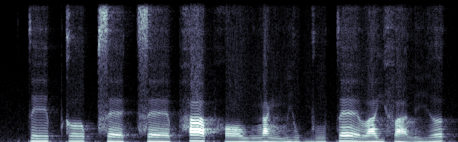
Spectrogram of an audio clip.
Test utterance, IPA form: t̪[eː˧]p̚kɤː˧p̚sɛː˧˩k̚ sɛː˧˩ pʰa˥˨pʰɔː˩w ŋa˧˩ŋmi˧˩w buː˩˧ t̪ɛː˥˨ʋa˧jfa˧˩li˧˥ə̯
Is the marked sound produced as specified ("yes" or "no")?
yes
